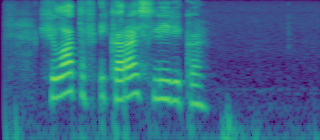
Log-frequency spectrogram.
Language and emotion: Russian, neutral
